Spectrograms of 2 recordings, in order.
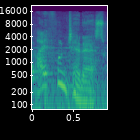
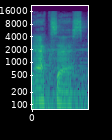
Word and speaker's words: iPhone XS: at your disposal we've got you covered the iPhone 10 S is available starting this month and we hope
